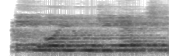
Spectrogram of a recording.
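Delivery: slow spelling of "L A U G H", each letter apart; spelled letter by letter. Shown as a demonstration. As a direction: spell it out slowly, one letter at a time. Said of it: "Now I am reading". (अक्षर-अक्षर धीरे से)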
